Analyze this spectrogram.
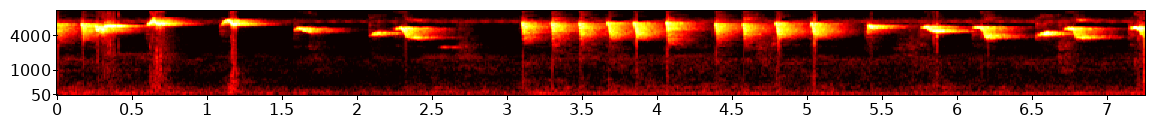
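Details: Scarlet minivet song for training cage birds, a dense, sustained run of clear, sharp high whistles and downslurred notes delivered rapidly with few pauses, loud and bright; a faint steady high tone sits beneath.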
